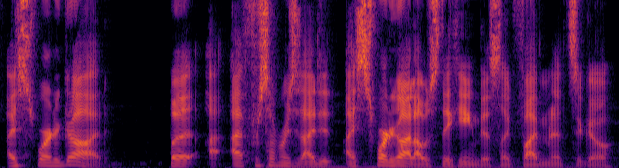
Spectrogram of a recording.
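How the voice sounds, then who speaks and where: Brief: man, let's-play commentator, low-ish voice, rambly and sweary. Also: lively intonation, fast, pushed and bright. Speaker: gameplay commentator.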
